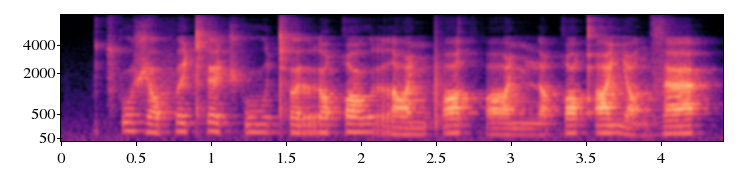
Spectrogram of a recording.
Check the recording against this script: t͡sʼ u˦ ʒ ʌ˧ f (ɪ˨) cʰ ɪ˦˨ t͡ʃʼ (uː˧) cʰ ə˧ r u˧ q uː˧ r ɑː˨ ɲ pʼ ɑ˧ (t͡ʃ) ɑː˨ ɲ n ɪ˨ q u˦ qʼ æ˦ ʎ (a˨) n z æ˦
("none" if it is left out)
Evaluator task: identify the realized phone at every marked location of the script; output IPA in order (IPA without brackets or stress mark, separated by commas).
ɪ˦, uː˧, t͡sʼ, ɑ˨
